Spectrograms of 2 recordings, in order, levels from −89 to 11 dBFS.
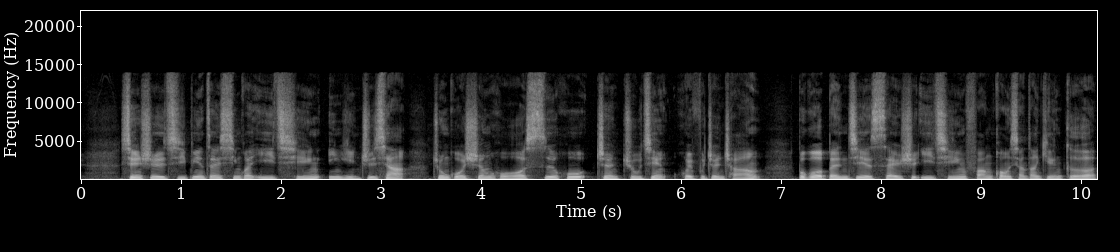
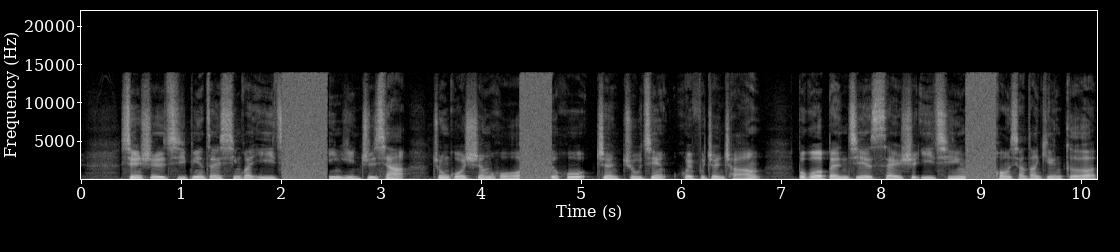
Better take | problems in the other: first | audio cutting out; filled with static; at 2 s, at 4.5 s and at 9 s

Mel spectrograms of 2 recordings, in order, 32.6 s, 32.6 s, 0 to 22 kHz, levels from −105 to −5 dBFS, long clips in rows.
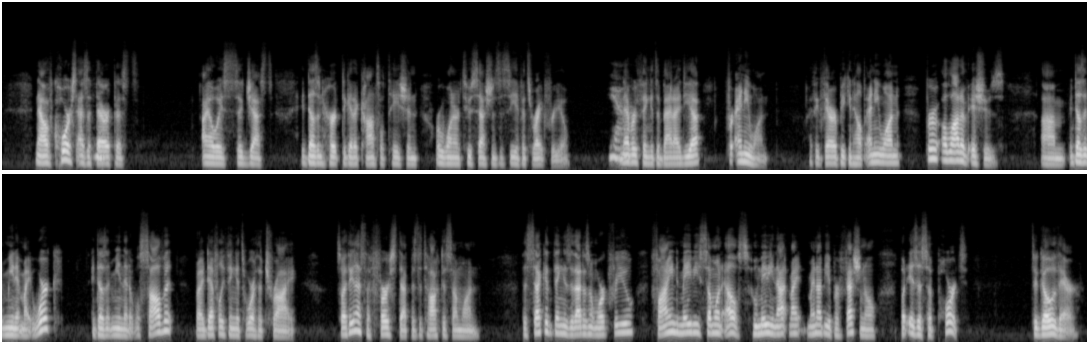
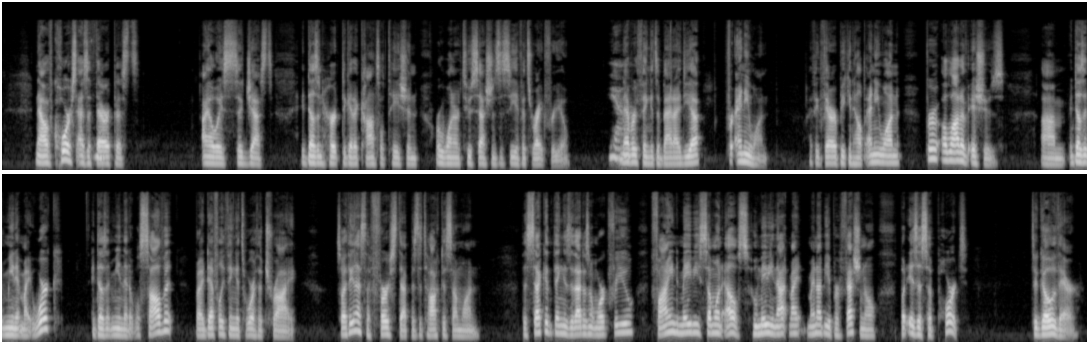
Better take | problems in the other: second | muffled; very; fading above 3.5 kHz

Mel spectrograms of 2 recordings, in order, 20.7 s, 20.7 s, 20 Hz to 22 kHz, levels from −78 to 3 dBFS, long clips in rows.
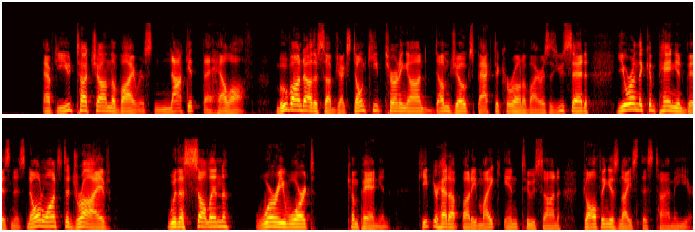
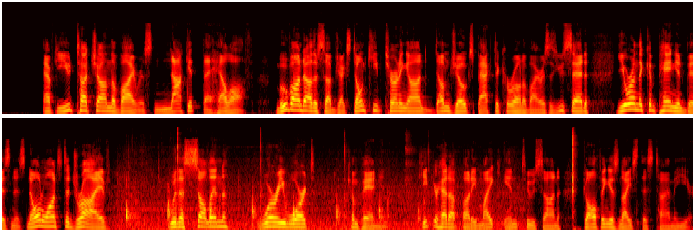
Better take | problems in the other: first | footsteps; noticeable; from 12 to 17 s; peak 7 dB below the speech // keyboard typing; very faint; at 19 s; peak 3 dB below the speech

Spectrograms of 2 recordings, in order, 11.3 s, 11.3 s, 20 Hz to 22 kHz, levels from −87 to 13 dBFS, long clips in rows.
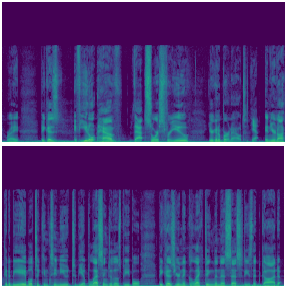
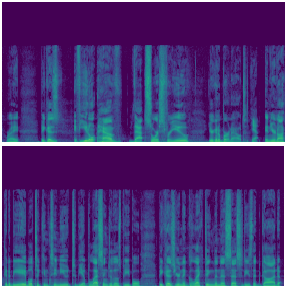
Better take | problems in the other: second | low rumble; faint; throughout; 25 dB below the speech

